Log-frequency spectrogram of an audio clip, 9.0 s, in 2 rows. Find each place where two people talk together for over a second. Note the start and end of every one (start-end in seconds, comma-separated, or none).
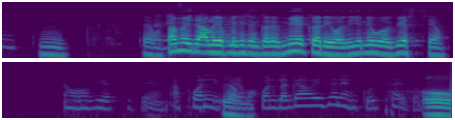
1.5-2.8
